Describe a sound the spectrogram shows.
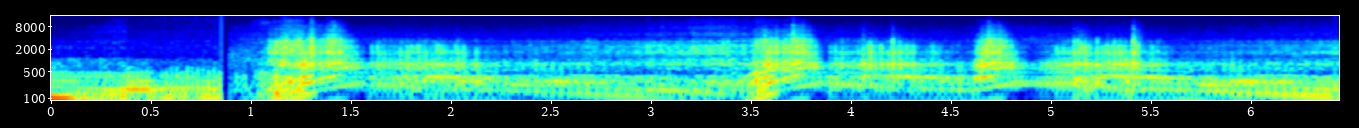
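A second car engine idles and blips its throttle through a rumbling exhaust.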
